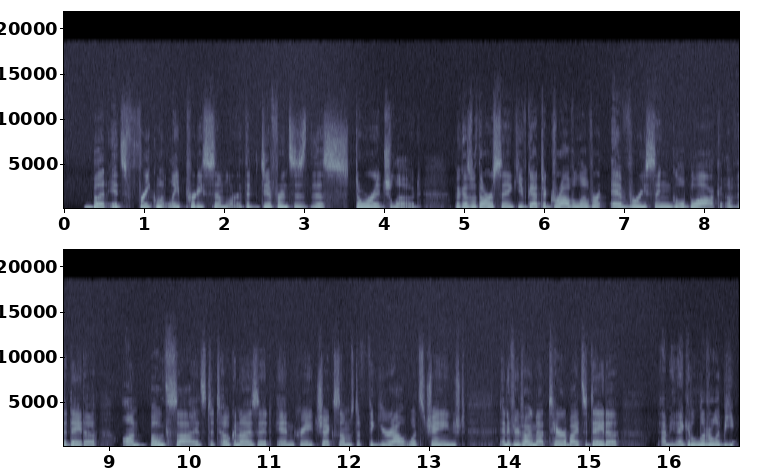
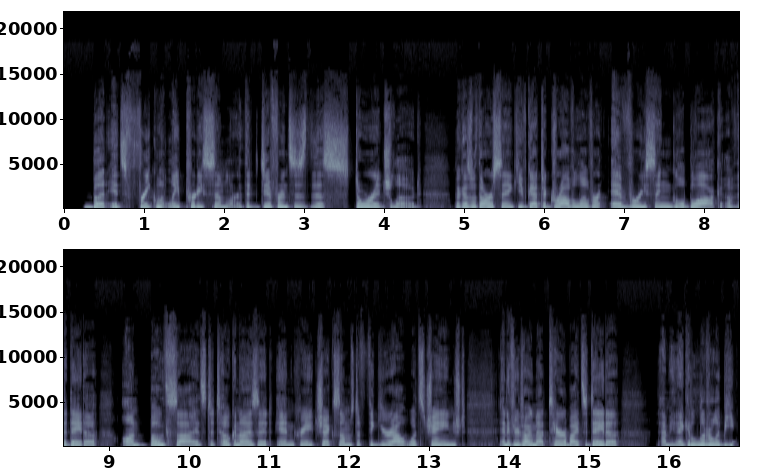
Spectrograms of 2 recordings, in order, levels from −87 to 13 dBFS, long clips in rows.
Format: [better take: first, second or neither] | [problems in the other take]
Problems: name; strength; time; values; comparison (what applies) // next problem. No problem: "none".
second | hiss; faint; throughout; 20 dB below the speech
